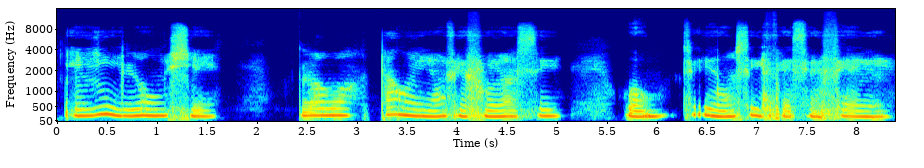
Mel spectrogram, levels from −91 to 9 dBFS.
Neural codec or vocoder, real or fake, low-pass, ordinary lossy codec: codec, 44.1 kHz, 2.6 kbps, DAC; fake; 14.4 kHz; none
